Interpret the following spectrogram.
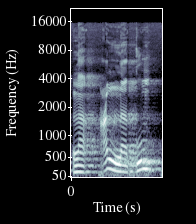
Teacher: mim sukun Idhar syafawi kita baca jelas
